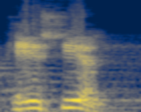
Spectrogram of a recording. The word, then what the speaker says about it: facial: देखो सी शब्दों के बीच में आया है और सी के तुरंत बाद आई आया है, तो इस समय सी को तालिब 100 पढ़ा जाएगा। तो यहाँ पे फेशियल का मतलब, इसको बेटा फेशियल होता है, फेशियल का मतलब होता है चेहरे।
